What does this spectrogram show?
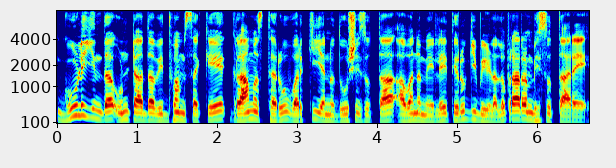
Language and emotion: Kannada, neutral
